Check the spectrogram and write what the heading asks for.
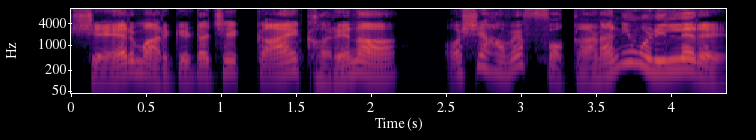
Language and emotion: Goan Konkani, happy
